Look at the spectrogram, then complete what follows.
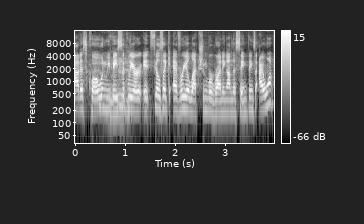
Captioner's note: laughter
